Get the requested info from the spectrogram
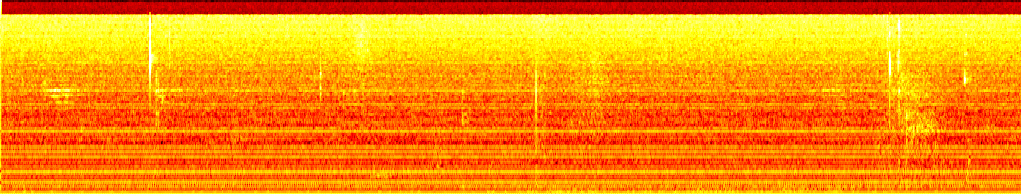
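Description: Steady low electrical mains hum, with a few faint clicks as plugs and sockets are handled.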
